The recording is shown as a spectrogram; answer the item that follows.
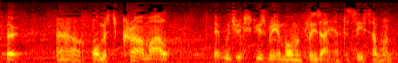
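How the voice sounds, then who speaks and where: A man acting in a 1970s radio drama as a timid, soft-hearted banker, hesitant, stammering, polite and formal. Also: medium pitch, animated, brisk, loud music behind the voice, lightly acted. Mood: flustered, polite. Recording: dull, noisy 1970s radio broadcast.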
